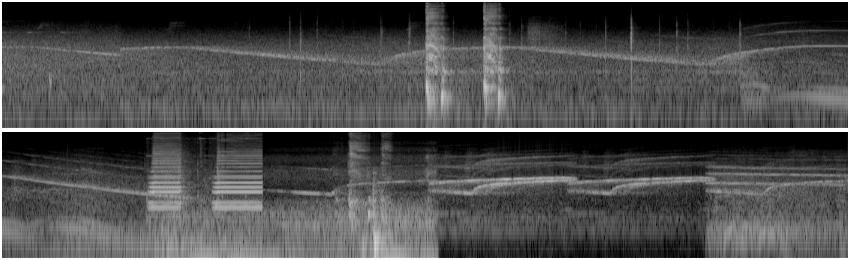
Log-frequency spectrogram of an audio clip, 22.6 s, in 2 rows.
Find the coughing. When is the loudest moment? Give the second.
6 s.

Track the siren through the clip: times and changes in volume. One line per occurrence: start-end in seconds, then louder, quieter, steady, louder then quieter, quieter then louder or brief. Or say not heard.
0.0-22.5 louder.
